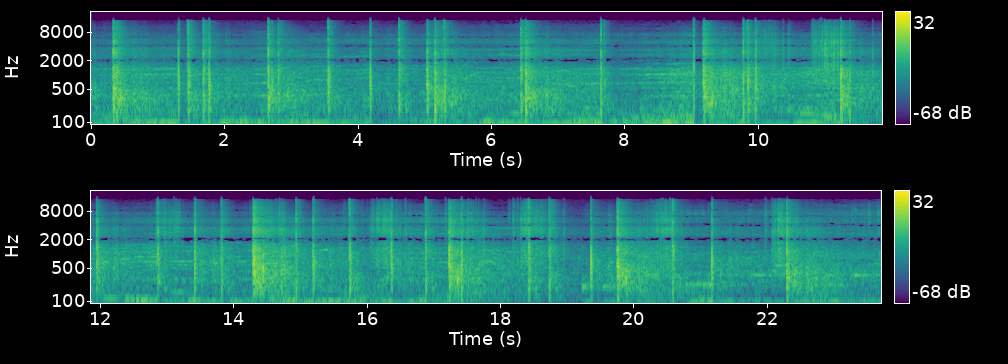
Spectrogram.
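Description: Aerial fireworks going off in an irregular run of sharp bangs, about one or two a second, each trailing a short crackle and echo, with music playing underneath.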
